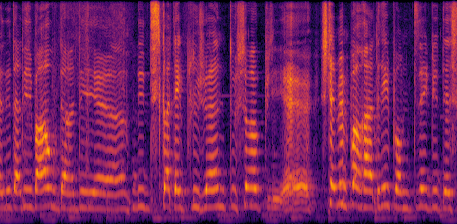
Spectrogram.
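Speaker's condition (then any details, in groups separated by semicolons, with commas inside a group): Cerebral palsy; affects walking, crooked unsteady gait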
